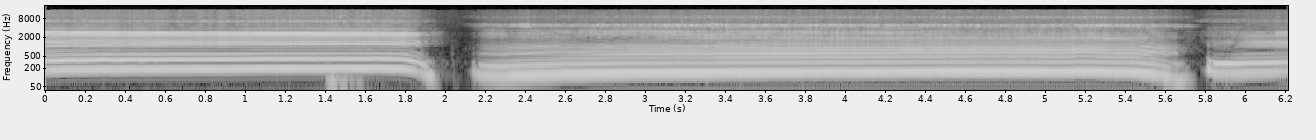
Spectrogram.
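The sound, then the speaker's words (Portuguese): Two people on a radio show imitate a cow, drawing out long, loud, nasal moos one after another, each sustained for several seconds with a brief breath between them and a third starting at the end. “eu e o … começámos aqui a imitar vacas. Fizemos duas boas vacas.”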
